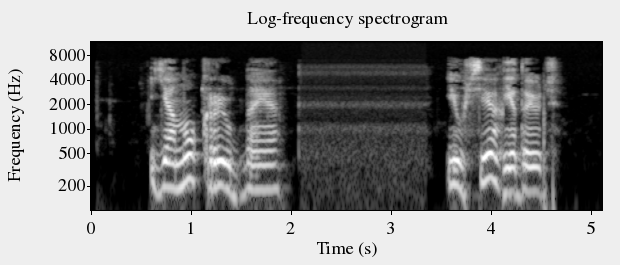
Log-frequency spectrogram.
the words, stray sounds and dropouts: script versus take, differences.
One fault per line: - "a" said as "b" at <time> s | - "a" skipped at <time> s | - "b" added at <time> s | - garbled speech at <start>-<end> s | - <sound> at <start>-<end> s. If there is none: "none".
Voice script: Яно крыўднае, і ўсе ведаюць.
none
